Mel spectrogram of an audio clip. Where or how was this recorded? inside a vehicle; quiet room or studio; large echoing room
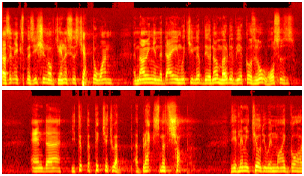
large echoing room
